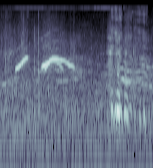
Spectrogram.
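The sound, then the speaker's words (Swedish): A person imitates a two-note wolf whistle, as whistled when two girls walk past: a short rising tone then a longer rise-and-fall, clear, followed by a brief burst of talking. “Där två tjejer går förbi, de visslar och bara...”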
